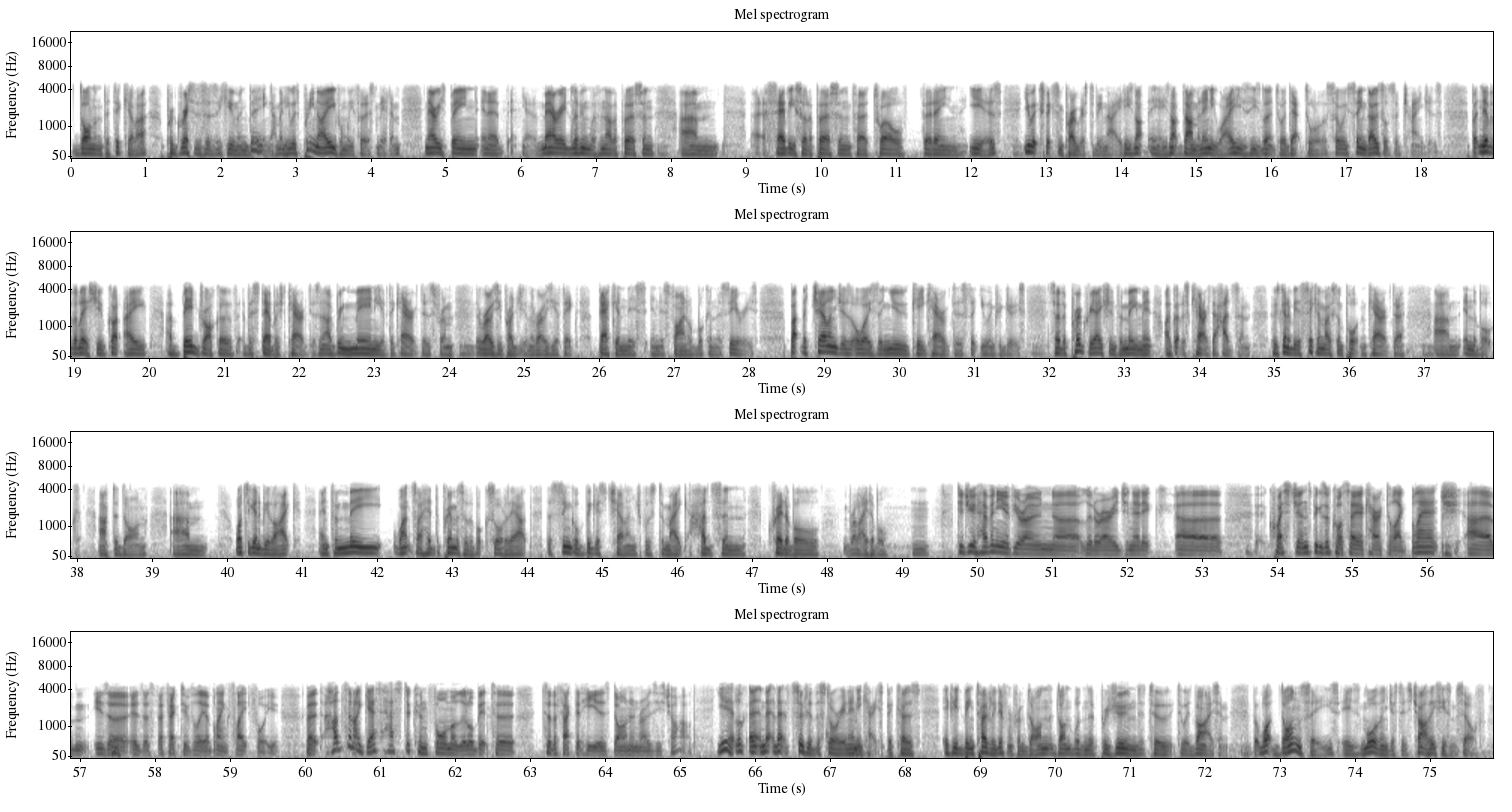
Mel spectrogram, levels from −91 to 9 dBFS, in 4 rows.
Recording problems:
high frequencies cut off; severe; nothing above 4 kHz

